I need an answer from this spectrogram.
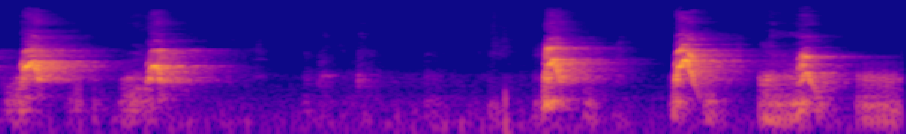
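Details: Five-month-old Shih Tzu puppy Bradley plays with a pop-up tent, letting out two shrill barks, a quiet gap with light rustle, then a rapid burst of three yaps ending in a short rough growly note.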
